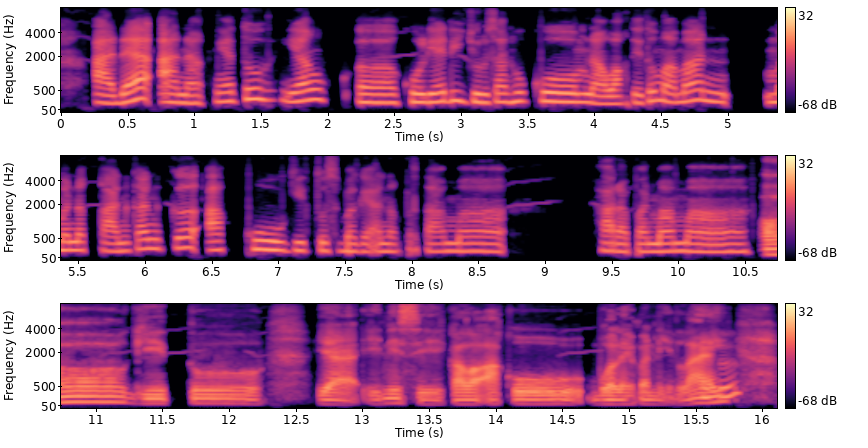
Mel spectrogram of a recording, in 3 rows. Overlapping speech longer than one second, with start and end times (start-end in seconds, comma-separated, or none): none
